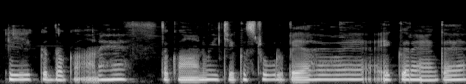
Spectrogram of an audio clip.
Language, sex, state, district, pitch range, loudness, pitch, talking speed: Punjabi, female, Punjab, Fazilka, 205-230 Hz, -16 LUFS, 220 Hz, 165 wpm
